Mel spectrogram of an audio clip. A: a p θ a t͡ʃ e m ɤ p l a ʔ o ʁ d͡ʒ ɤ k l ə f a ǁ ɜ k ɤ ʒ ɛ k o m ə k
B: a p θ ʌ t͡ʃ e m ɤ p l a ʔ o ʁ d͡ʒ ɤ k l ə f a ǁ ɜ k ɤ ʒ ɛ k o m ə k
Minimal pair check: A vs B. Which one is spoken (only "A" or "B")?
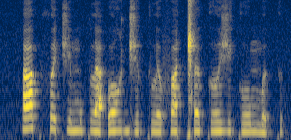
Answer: B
